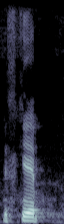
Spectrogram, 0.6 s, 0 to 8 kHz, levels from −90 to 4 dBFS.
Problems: none marked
